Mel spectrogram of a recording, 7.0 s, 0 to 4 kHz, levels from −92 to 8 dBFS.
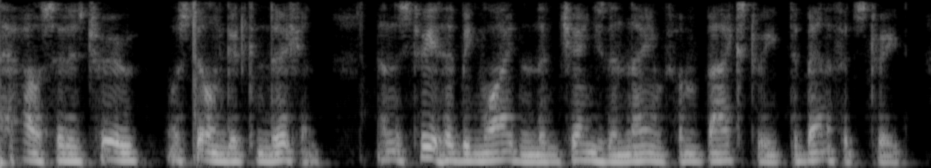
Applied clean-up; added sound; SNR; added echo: neural mask model DeepFilterNet 3.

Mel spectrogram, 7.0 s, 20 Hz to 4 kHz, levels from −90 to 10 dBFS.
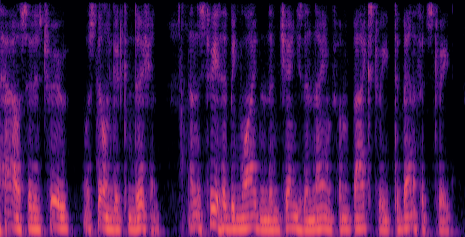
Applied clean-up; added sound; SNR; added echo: neural separator model SepFormer DNS4.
